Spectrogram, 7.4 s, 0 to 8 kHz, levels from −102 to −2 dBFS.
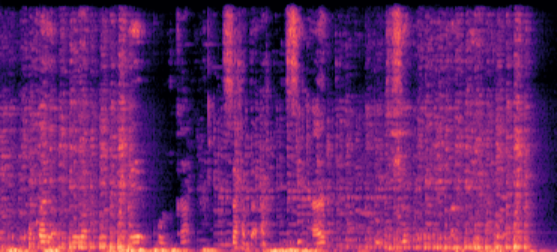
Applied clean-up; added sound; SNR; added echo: classical method WPE with log-MMSE.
